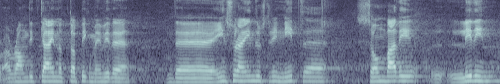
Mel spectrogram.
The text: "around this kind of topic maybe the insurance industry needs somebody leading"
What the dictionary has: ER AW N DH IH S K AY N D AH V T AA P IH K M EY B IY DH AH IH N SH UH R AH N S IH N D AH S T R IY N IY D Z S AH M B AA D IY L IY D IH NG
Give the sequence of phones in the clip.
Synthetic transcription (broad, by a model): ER AW N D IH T K AY N D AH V T AA P IH K M EY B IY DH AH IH N S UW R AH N IY N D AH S T R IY N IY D S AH M B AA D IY L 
